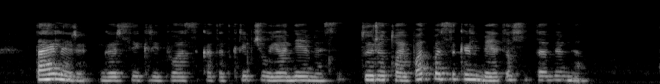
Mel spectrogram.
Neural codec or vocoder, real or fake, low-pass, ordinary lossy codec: none; real; 7.2 kHz; Opus, 64 kbps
